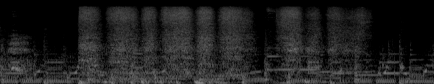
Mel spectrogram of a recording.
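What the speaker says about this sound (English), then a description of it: "you're gonna actually sand the whole wall from top to bottom" Hand sanding of a painted interior wall ahead of repainting: steady, close back-and-forth abrasive rubbing in long continuous strokes, loud and rhythmic, with a brief pause near the start and no talk.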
